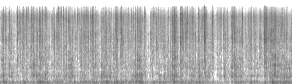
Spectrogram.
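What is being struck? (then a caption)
Woven wicker basket. A large, hollow woven wicker basket is scratched fast across its weave with long nails. The result is a dense, continuous crackling scrape that is mostly bright and high, with a faint low hum underneath.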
